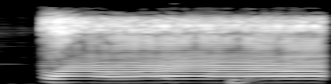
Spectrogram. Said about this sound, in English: Yeah, I'm not the one farting on air.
